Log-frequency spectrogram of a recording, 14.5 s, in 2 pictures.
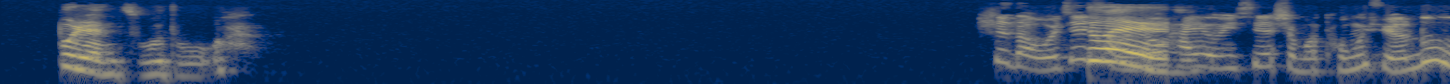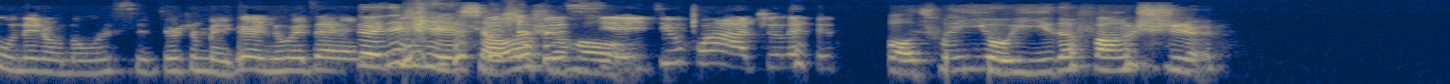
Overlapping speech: Yes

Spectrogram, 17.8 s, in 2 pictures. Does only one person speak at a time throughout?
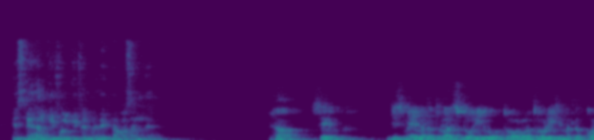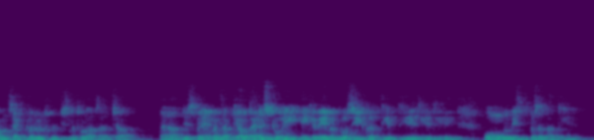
Yes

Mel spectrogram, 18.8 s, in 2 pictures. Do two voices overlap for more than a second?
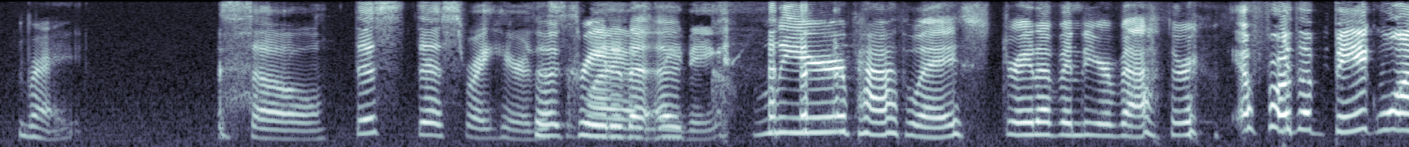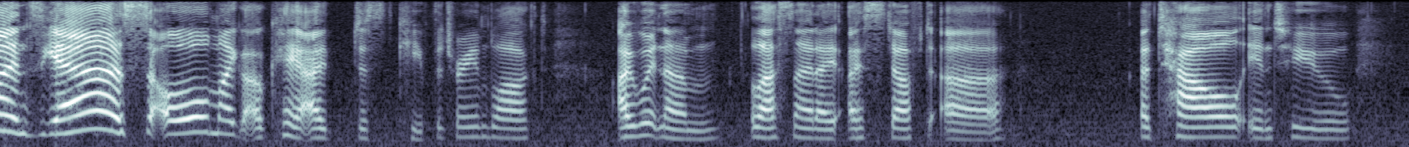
Yes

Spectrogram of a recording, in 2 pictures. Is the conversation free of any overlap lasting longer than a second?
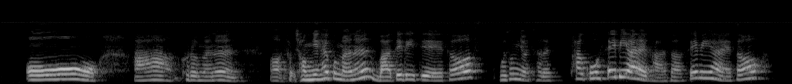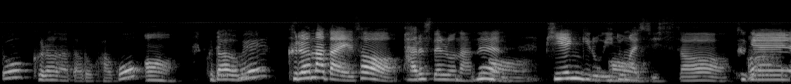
Yes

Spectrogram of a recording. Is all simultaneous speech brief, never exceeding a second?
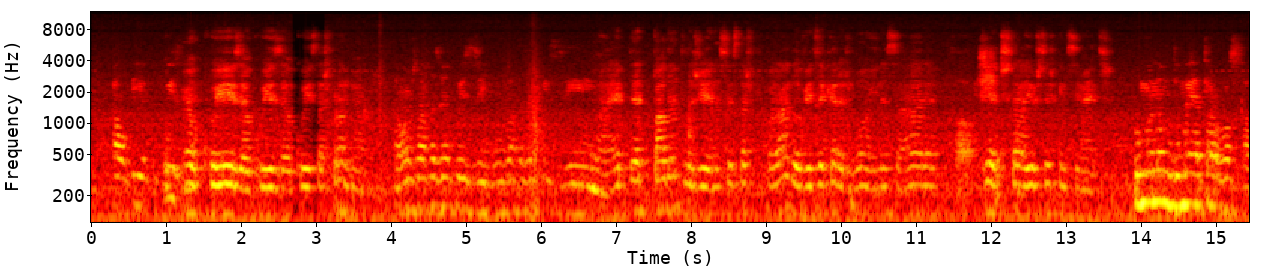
Yes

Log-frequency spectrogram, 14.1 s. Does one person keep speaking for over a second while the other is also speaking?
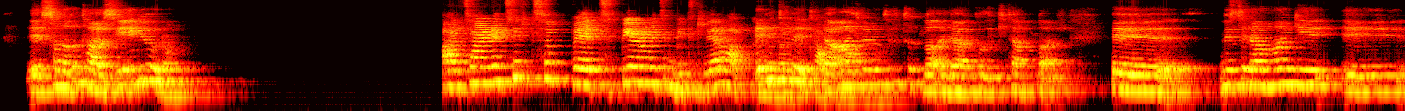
Yes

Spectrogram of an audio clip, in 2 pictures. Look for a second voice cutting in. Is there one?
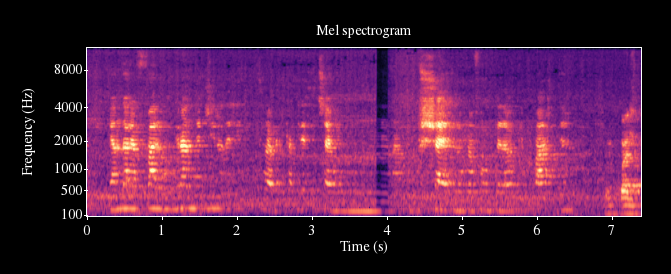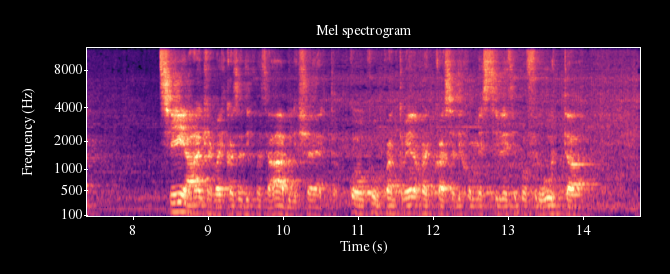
No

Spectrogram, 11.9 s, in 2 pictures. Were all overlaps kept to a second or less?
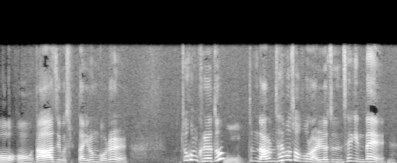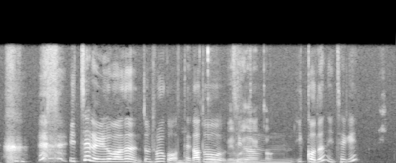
No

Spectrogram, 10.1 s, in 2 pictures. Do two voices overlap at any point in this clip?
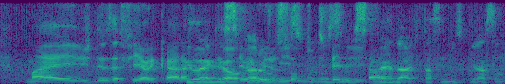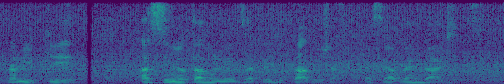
Yes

